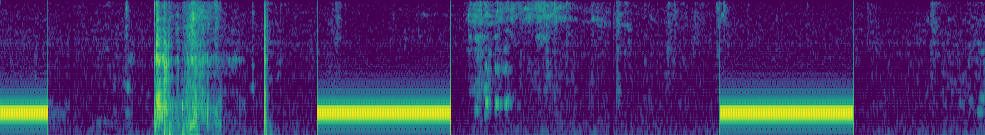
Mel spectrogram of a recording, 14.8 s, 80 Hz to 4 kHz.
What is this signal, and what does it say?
Ringback tone (North America), 440 + 480 Hz.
